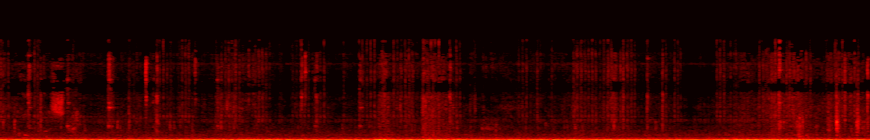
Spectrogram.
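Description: Steady low rumble of engine and tyre noise inside a car's cabin as it is driven slowly along a road, with a light bump about four seconds in.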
